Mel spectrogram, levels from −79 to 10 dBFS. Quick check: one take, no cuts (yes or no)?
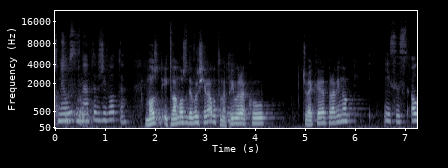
yes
